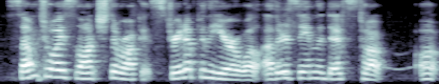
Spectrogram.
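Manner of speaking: ordinary delivery, nothing marked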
